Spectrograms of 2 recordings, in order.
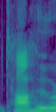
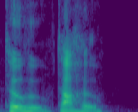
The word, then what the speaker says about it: Tohu: Is it Tahu or is it Tohu? – Tohu.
